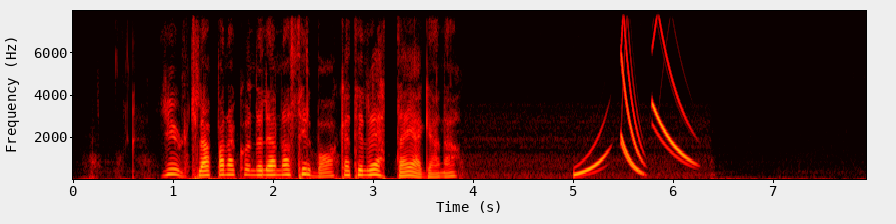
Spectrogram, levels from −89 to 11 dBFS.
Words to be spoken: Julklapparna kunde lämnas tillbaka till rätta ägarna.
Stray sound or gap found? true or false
true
